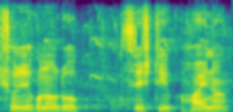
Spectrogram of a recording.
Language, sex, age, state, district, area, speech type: Bengali, male, 45-60, West Bengal, Birbhum, urban, spontaneous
